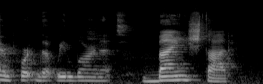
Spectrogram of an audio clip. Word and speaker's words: Bem-estar: Bem-estar. Bem-estar.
